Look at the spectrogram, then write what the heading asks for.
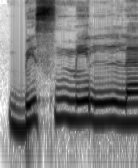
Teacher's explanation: তিন আলিফ টান দিয়ে থামবেন। থামার কারণে এই হার নিচে জেরটা সাকিন হয়ে যাবে।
